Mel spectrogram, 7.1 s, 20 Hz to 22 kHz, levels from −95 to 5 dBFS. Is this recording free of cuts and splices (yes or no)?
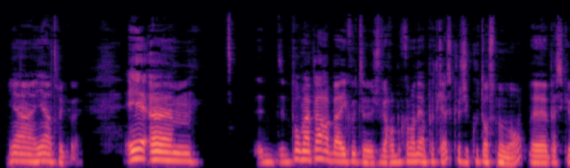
yes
